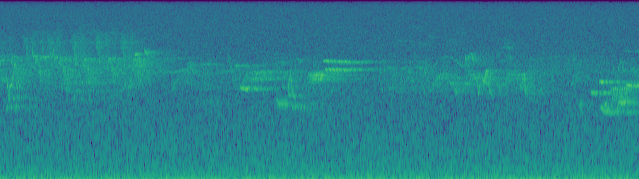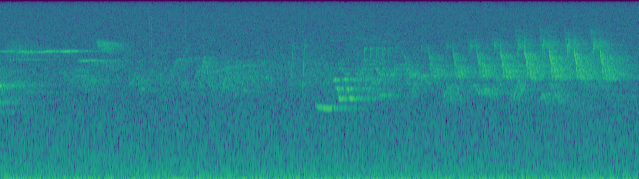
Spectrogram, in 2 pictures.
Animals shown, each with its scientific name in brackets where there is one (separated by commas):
Rose-breasted Grosbeak (Pheucticus ludovicianus), Ovenbird (Seiurus aurocapilla), Wood Thrush (Hylocichla mustelina), Red-eyed Vireo (Vireo olivaceus), Eastern Wood-Pewee (Contopus virens), Veery (Catharus fuscescens), Black-throated Green Warbler (Setophaga virens)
